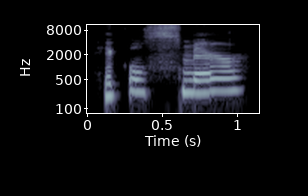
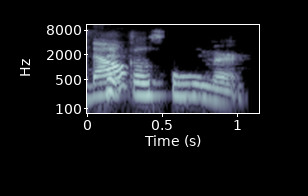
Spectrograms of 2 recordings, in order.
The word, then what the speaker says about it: Picklesimer: up your last name is it pickles smar pickles smar no no it's picklesimer pickle Simer okay pickle Simer I am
